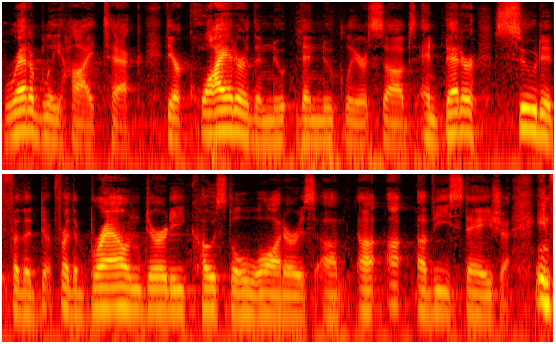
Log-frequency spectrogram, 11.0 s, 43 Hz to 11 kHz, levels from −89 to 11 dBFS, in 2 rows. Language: English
